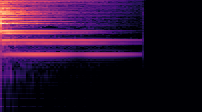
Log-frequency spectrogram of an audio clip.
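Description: A single bell-chime 'ding' sound effect, as for a notification bell being clicked: one bright strike with several ringing tones that fades out over about a second and a half.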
